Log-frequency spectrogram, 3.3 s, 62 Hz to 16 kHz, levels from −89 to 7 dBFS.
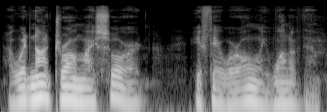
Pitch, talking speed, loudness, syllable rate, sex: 95 Hz, 240 wpm, -16 LUFS, 6.1 syllables/s, male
